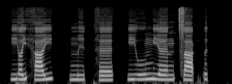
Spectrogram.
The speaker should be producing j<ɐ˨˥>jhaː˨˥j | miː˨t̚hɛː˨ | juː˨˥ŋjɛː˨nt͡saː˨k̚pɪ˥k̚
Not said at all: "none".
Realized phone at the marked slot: ɐ˨˥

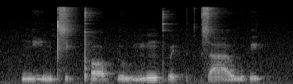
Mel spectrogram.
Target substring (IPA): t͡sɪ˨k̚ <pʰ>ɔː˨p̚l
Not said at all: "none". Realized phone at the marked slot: pʰ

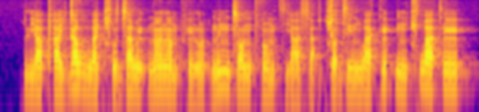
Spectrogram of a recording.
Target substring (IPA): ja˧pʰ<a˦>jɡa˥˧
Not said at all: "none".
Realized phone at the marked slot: a˧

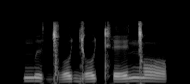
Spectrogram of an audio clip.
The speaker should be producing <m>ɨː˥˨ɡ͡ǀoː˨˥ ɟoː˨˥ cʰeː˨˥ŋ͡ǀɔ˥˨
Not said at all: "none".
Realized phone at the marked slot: m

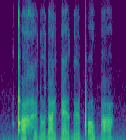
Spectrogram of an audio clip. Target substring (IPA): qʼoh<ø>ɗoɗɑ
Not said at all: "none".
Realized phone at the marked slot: ø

